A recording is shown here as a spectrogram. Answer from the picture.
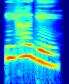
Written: ಇಹಗೆ

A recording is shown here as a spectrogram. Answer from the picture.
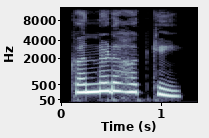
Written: ಕನ್ನಡಹಕ್ಕಿ

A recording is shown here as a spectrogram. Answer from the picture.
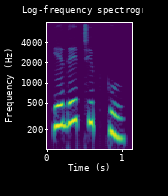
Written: ಎದೆಚಿಪ್ಪು

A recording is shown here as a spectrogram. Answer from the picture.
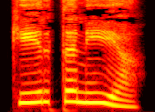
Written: ಕೀರ್ತನೀಯ

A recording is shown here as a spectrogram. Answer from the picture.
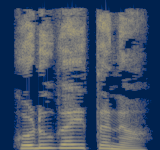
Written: ಕೊಡುಗೈತನ

